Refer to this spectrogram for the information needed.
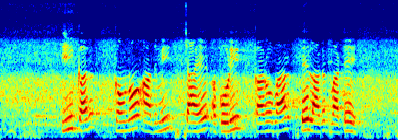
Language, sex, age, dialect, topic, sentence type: Bhojpuri, male, 60-100, Northern, banking, statement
